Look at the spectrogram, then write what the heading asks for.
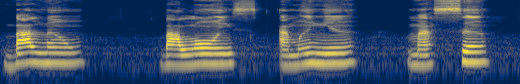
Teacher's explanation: o ar deverá sair pela boca e pelo nariz em um sinal de nasalização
